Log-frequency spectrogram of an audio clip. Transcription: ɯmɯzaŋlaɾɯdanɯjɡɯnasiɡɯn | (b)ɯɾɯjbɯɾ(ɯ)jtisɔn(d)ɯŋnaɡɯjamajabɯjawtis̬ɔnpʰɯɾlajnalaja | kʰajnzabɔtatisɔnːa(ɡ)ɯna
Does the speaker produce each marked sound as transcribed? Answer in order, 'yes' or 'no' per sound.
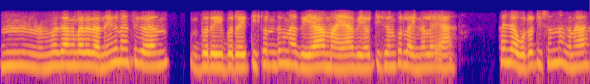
yes, yes, yes, yes

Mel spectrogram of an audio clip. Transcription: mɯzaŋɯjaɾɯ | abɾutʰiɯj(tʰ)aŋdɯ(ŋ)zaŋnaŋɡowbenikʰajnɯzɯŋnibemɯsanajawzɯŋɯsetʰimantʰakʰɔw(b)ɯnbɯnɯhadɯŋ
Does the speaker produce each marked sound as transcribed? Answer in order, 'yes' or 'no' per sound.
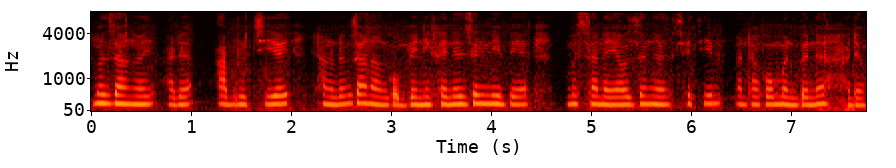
yes, yes, no

